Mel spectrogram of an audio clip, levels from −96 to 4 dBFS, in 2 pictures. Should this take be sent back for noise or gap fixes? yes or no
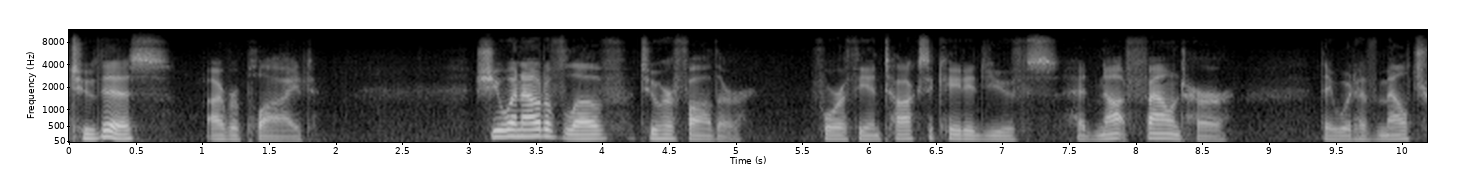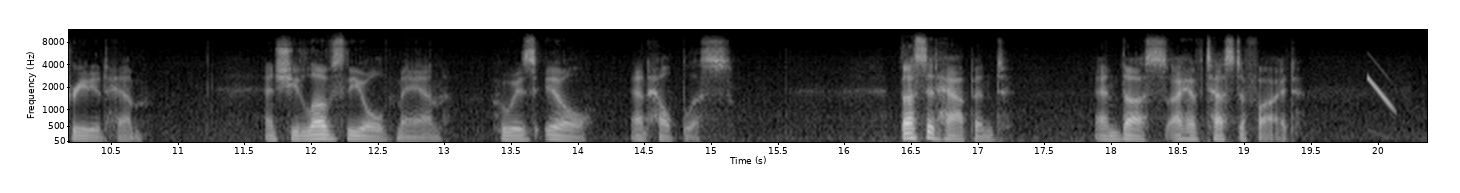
yes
